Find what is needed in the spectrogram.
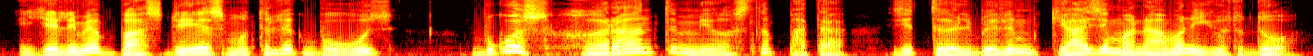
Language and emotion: Kashmiri, surprised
